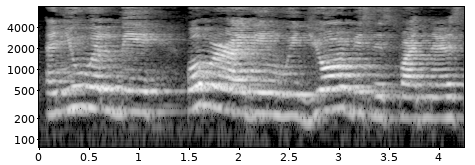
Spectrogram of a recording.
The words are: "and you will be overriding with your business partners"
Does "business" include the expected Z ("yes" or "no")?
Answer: no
